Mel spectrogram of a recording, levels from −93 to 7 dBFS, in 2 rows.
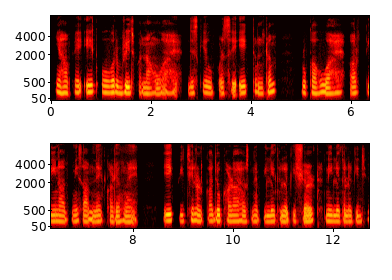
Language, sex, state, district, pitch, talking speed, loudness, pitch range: Hindi, female, Uttar Pradesh, Muzaffarnagar, 175 Hz, 185 wpm, -34 LUFS, 165-185 Hz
